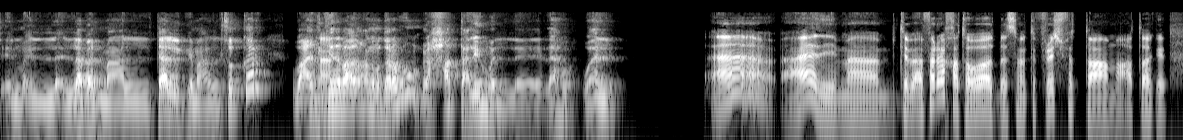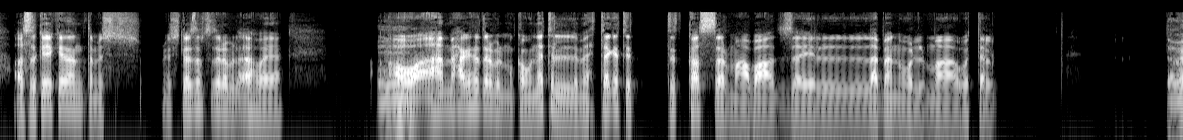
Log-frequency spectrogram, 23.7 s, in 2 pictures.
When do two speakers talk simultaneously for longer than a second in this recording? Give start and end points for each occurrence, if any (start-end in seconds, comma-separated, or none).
none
